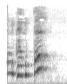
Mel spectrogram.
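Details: Domestic cat meowing in a short, clear burst: a steady mid-pitched tone breaks into two or three linked notes, then a final rising note. The room is quiet around it.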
